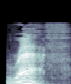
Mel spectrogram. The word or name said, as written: raff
